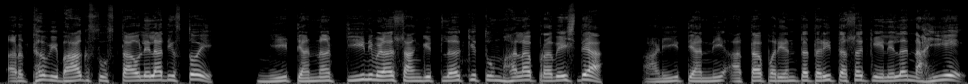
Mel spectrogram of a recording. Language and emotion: Marathi, disgusted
